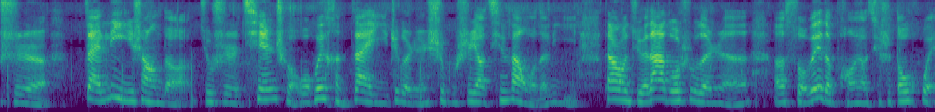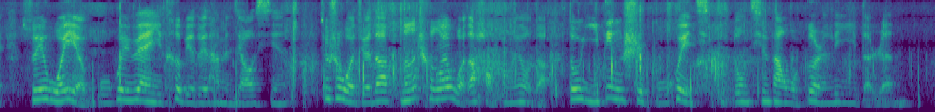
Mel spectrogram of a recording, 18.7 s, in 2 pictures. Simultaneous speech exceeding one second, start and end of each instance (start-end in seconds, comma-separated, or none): none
